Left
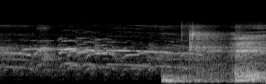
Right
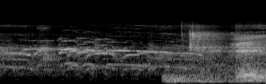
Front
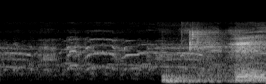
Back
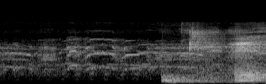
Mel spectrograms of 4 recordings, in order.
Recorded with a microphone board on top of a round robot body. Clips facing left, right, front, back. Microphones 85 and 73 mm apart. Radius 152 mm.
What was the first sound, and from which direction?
Singing, 110° left.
